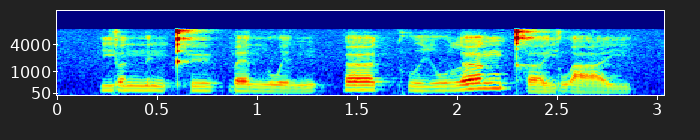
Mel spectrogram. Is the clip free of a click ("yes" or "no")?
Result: yes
